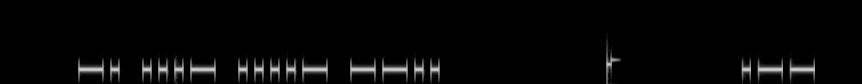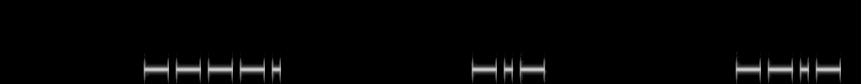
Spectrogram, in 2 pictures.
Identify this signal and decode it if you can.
Morse code, heard as a keyed tone, about 15 wpm, spaced as for 6 wpm, 700 Hz. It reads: NV4Z W9KQ
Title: USA Call Signs - 4 Characters - 8x Character Spacing - 15wpm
